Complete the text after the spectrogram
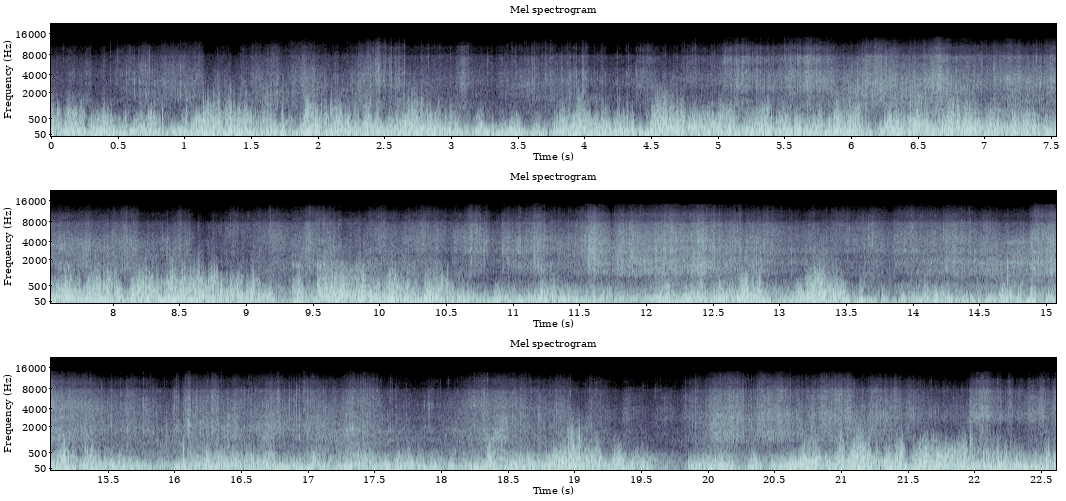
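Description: A plastic bag flaps and rustles in the wind.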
